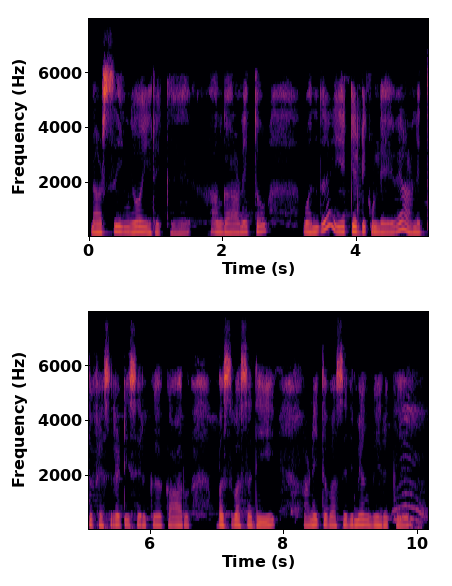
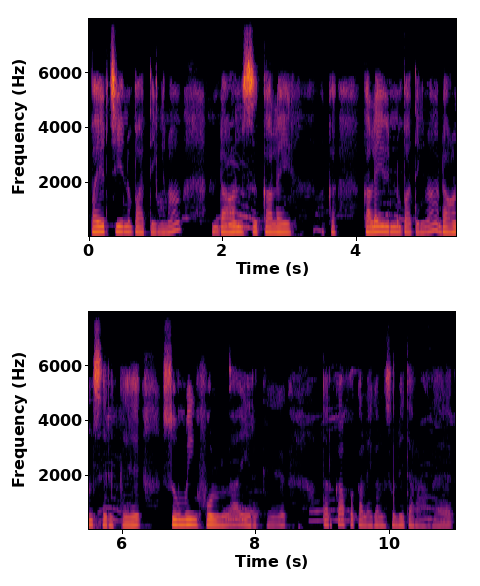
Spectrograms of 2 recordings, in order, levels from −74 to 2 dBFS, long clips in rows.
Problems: background conversations at intervals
